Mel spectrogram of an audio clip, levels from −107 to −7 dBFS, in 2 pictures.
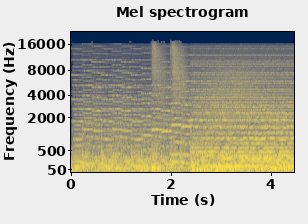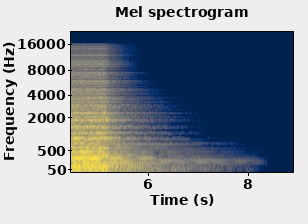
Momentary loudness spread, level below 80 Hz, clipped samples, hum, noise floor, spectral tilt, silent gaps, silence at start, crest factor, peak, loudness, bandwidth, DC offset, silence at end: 8 LU; -24 dBFS; under 0.1%; none; -76 dBFS; -5.5 dB/octave; none; 0 s; 16 dB; 0 dBFS; -14 LUFS; 17 kHz; under 0.1%; 2.95 s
